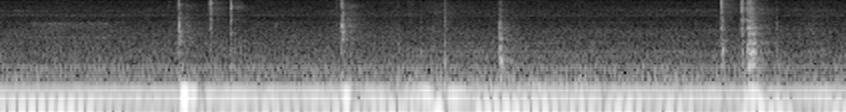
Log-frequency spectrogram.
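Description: Computer keyboard keys click one at a time, sparse and close, over a steady low electrical hum while playing Eve Online, with a few sharper taps spaced irregularly.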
